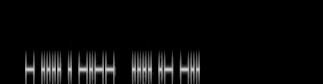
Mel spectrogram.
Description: Morse code, heard as a keyed tone, about 44 wpm, 700 Hz. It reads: THEY HAD
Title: Sets of 2 Words 45wpm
